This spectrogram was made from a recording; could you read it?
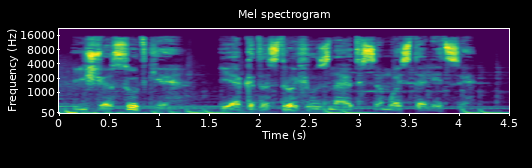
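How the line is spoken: Gloomy statement. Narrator (Russian): мрачно констатировал полковник

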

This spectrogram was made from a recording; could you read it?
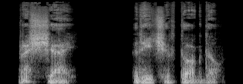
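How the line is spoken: Quiet cleric. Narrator (Russian): тихо произнес клирик

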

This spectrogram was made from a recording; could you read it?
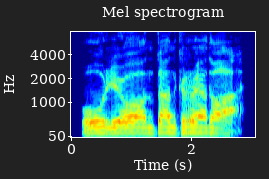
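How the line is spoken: Howl. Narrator (Russian): взвыл один из 1000 сынов

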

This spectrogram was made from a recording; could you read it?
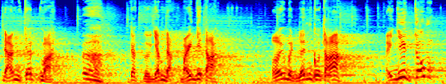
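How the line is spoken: Anguished wild roar. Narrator (Vietnamese): Hắn đau đớn gào lên như một con thú hoang

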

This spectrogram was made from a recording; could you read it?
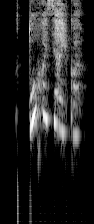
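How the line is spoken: Frightened whisper. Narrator (Russian): испуганно прошептала Дороти

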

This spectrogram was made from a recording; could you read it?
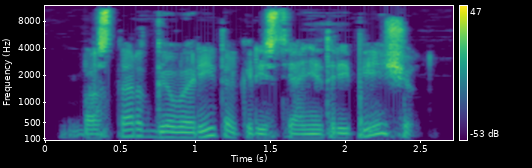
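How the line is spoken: Sharp, cold tone. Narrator (Russian): сказал оружейных дел мастер резким холодным тоном

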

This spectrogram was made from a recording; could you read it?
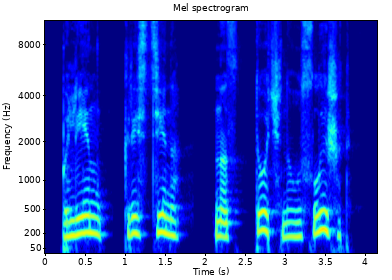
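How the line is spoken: Growling into ear. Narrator (Russian): рычал он мне на ухо

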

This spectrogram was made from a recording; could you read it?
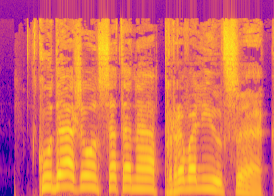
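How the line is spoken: Shout. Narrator (Russian): крикнул он

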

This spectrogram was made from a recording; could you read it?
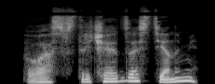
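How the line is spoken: Whispered. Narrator (Russian): прошептала Вэйсун

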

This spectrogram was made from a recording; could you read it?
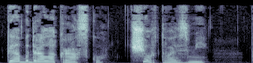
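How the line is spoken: Hissed. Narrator (Russian): прошипел он наконец

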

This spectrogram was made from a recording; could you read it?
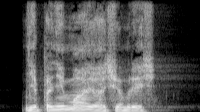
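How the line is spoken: Mumbled. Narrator (Russian): пробормотал Лонгман

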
